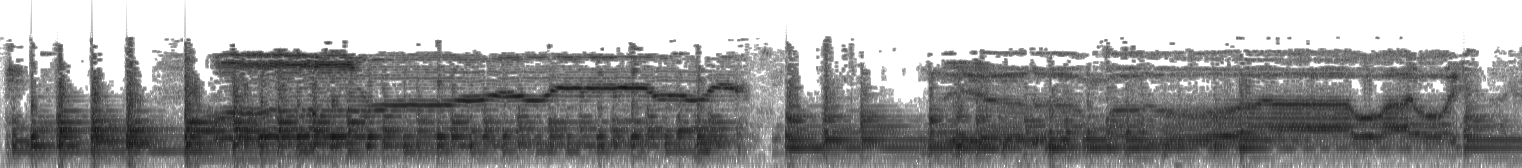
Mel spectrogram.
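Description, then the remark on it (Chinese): Hoomei throat singing in its high whistle-tone style, the hardest technique: a high, whistle-like overtone melody gliding over a steady low drone, performed in two long sustained phrases separated by a brief breath, preceded by a few short rhythmic pulses. “最难的一叫高音，也叫哨音，跟口哨一样。”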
